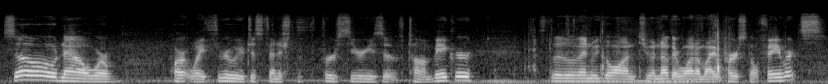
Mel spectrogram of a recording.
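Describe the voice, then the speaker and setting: A man giving a casual walkthrough of his collection, chatty, drawing out each title slowly. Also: medium pitch, noisy background. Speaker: collector showing his shelf.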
